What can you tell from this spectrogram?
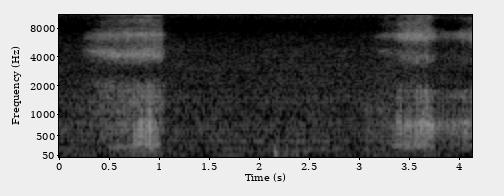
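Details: Sleeping animal snoring: two rattling, snorting snores on the in-breath with a quiet pause between them.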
